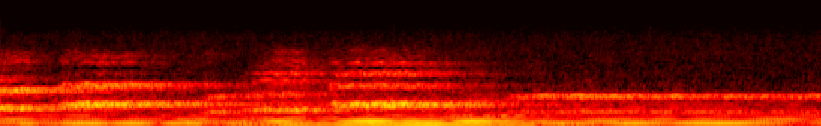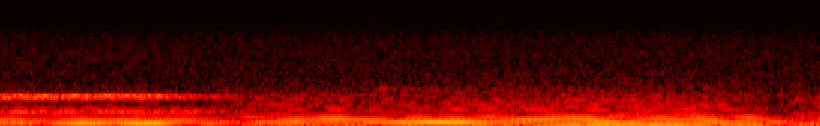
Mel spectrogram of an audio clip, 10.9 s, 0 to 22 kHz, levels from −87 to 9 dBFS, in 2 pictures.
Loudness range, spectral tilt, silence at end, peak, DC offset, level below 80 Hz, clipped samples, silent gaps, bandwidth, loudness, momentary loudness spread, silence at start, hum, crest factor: 9 LU; -9 dB/octave; 0 s; -12 dBFS; under 0.1%; -46 dBFS; under 0.1%; none; 8.2 kHz; -31 LUFS; 14 LU; 0 s; none; 18 dB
